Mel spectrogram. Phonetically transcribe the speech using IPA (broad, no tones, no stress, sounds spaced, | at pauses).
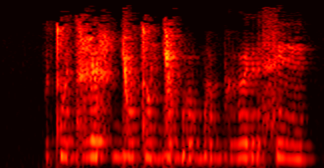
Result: tʷ i d ɮ ə ɬ ɟ u tʷ ɘ ɟ ə b u b ɯ bʱ ɯ r s i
